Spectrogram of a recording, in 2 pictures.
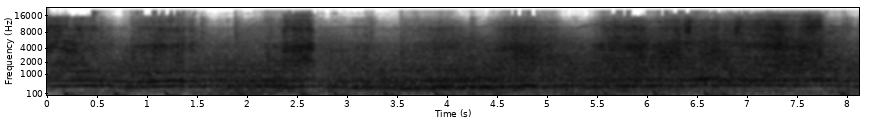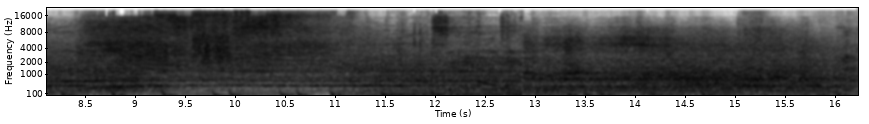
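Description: Drift cars at a Drift Masters qualifying round, a Toyota Supra GR among them, roar steadily at close range with screeching tires and revving engines, sustained loud throughout without a break.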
